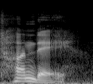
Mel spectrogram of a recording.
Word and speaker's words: Hyundai: When it comes to Hyundai and Kia, I believe it's pronounced Hyundai, like a Sunday.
